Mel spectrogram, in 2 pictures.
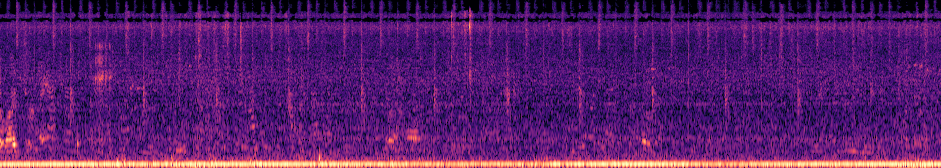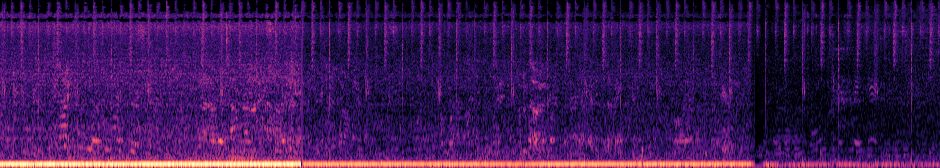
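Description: Steady low drone of a shuttle bus in motion, heard from inside the cabin, with indistinct passenger voices over it. It cuts off abruptly near the end, leaving a quieter mix of voices and music.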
